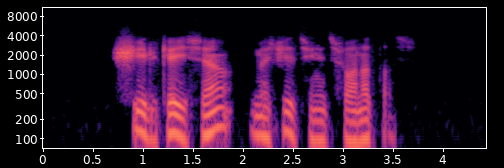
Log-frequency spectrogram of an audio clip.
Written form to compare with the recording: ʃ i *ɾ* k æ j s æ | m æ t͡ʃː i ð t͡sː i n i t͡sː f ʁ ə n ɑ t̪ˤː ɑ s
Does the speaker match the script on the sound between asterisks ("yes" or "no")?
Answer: no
